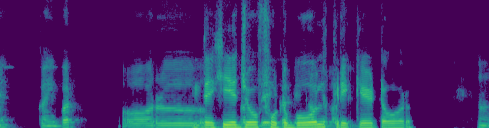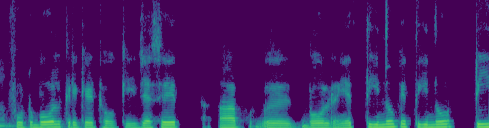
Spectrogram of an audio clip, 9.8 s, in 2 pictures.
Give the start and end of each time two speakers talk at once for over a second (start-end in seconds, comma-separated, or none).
2.0-3.7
